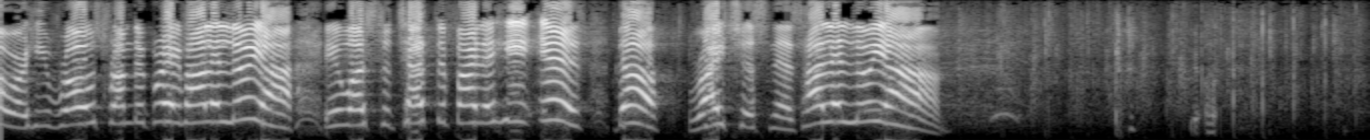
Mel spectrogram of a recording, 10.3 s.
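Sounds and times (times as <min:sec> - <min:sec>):
speech: 0:00.0 - 0:07.2, 0:08.9 - 0:09.3
group of people clapping: 0:06.2 - 0:10.2.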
